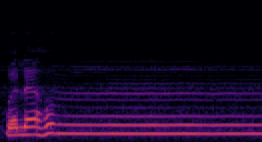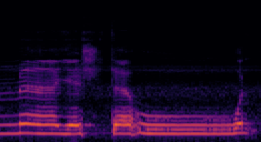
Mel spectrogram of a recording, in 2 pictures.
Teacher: İki miyim de birbirine teşdit oluyor. İki birbirine idgam oluyor. · Term: teşditli miyim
